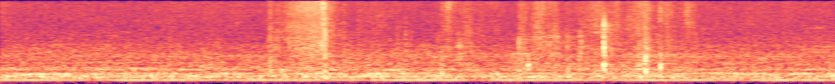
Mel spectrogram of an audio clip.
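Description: A soft toy rustles softly as a hand moves it across carpet.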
